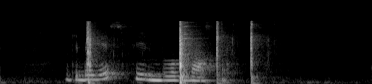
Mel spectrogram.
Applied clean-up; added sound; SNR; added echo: none; Computer keyboard; -4 dB; reverberation time 0.5 s.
